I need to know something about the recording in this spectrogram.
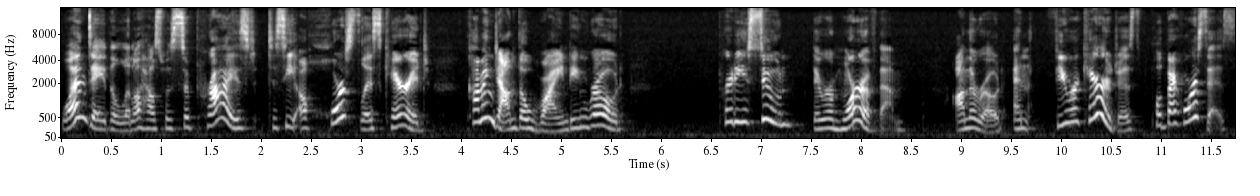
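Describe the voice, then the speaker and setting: A woman reads a children's picture book aloud in the style of a schoolteacher. Her pitch is lively and moves up and down a great deal. She is expressive and pauses for simple asides aimed at young listeners. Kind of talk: storybook read-aloud with short asides.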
